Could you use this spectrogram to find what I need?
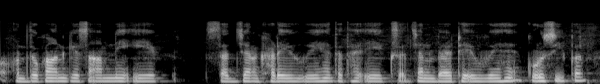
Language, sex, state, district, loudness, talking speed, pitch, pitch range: Hindi, male, Uttar Pradesh, Lalitpur, -19 LUFS, 170 wpm, 145 Hz, 140-150 Hz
